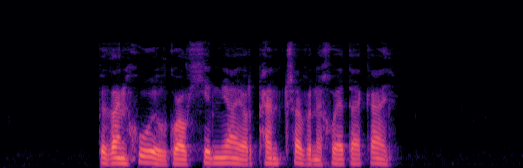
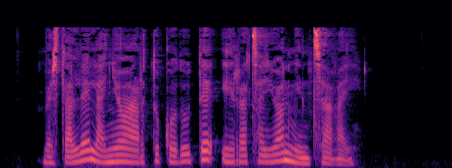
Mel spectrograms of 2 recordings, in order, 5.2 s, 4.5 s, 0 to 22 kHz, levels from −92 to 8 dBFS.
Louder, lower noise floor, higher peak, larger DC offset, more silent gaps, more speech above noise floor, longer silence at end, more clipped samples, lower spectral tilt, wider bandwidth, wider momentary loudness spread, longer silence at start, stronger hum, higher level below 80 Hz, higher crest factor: about the same, -27 LUFS vs -25 LUFS; first, -85 dBFS vs -81 dBFS; second, -8 dBFS vs -2 dBFS; neither; neither; first, 59 dB vs 54 dB; first, 1.35 s vs 1 s; neither; first, -8 dB/octave vs -2.5 dB/octave; second, 8 kHz vs 12 kHz; second, 7 LU vs 16 LU; first, 1 s vs 0.45 s; neither; about the same, -68 dBFS vs -70 dBFS; second, 22 dB vs 28 dB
